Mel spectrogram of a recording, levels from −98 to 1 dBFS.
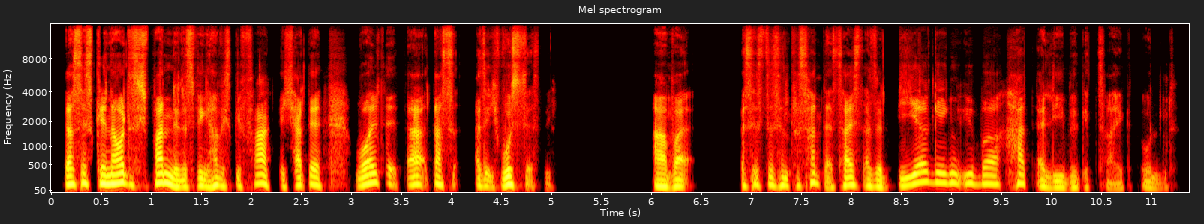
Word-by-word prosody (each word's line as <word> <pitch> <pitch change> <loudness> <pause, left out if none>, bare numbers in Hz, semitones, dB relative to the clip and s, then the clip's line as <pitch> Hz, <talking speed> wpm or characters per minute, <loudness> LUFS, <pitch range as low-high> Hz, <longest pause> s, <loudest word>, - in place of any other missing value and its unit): Das 140 +2 +5
ist 155 - +1
genau 150 +2 +8
das 130 -5 0
Spannende, 155 -9 +5
deswegen 100 0 -1
habe 125 - +1
ich's 105 - -7
gefragt. 140 +7 0
Ich 105 +2 -8
hatte 125 0 +1 0.3
wollte 145 +3 +1
da 125 +3 +2
das 135 -4 -1 0.2
also, 115 -2 -4
ich 95 - -10
wusste 130 +3 +3
es - - -18
nicht. - - -20 0.9
Aber 105 0 +2 0.5
es - - -6
ist - - -7
das 120 -3 -3
Interessante. 120 +6 -4
Es - - -10
heißt, 125 -2 +1
also, 105 -2 -2 0.2
dir 150 +10 +1
gegenüber 155 -4 -2
hat 155 -3 -3
er 105 - -4
Liebe 90 0 -5
gezeigt 75 +2 -16
und 80 -4 -13
125 Hz, 180 wpm, -23 LUFS, 105-150 Hz, 0.9 s, genau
